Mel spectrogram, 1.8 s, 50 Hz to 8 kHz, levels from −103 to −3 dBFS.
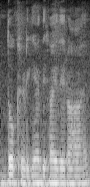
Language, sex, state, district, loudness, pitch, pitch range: Hindi, male, Jharkhand, Garhwa, -15 LUFS, 120 Hz, 115-120 Hz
